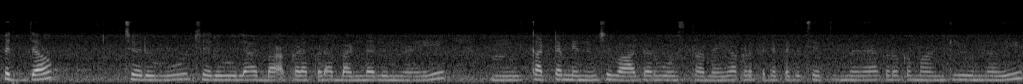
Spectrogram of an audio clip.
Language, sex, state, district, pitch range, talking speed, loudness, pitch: Telugu, female, Telangana, Karimnagar, 200-210 Hz, 125 wpm, -32 LUFS, 205 Hz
